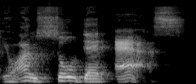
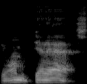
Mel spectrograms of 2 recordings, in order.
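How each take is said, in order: First: Non-New Yorkers' slang, each word carefully pronounced. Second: New York slang, said smoothly and casually.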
